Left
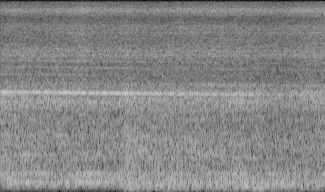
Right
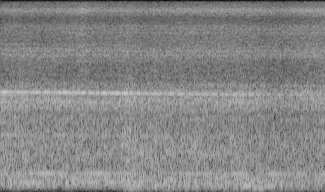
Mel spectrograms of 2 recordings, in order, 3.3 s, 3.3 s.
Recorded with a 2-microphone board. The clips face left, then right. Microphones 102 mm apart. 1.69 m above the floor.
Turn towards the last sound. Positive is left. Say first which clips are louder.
# even
turn(degrees=-10)  # may be behind; listen again after turning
